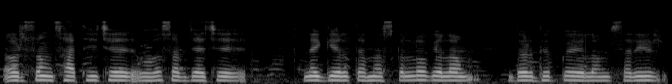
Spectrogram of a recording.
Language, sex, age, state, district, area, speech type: Maithili, female, 60+, Bihar, Araria, rural, spontaneous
